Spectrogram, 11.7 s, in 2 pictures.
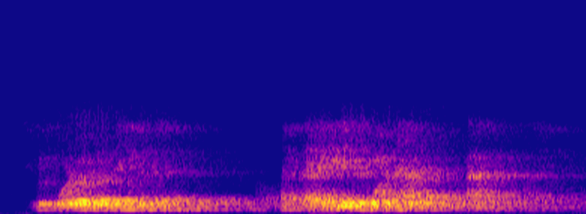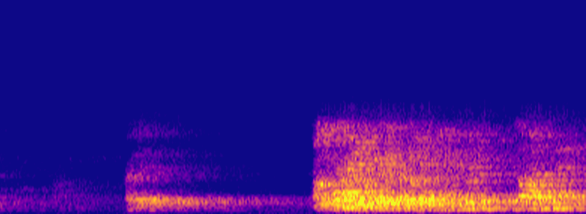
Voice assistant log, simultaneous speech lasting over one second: present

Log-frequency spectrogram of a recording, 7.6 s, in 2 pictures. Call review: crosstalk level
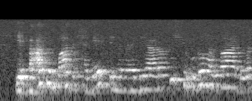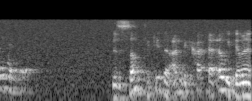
none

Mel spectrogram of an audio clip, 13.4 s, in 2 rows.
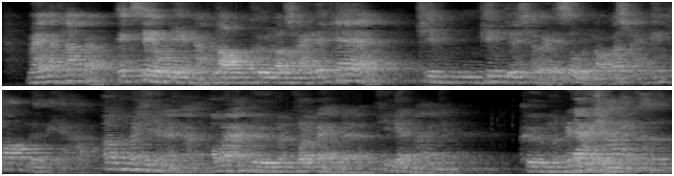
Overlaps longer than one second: none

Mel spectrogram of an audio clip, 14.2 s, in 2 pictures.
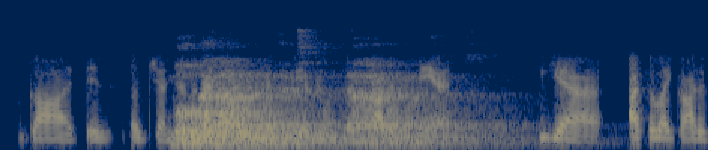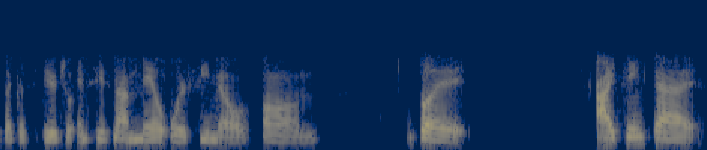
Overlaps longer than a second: present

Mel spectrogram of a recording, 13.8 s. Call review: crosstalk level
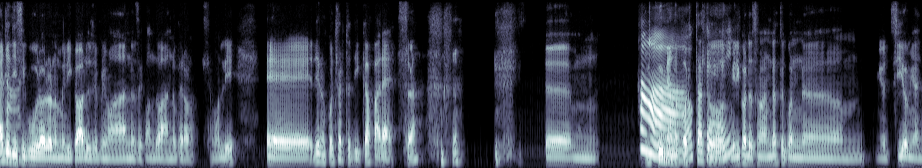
present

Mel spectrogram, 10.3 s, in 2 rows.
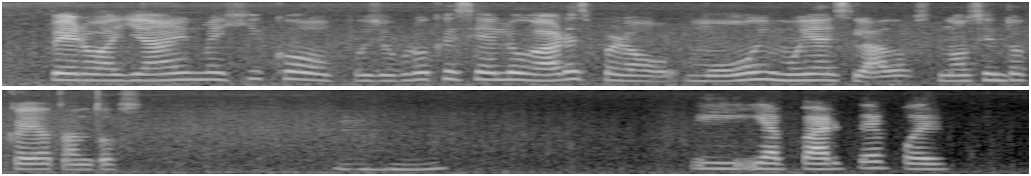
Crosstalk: none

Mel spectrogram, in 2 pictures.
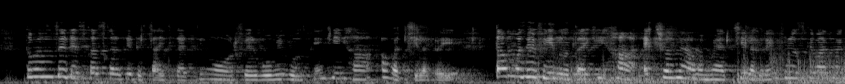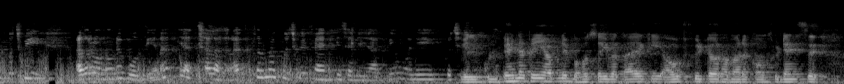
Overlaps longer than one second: none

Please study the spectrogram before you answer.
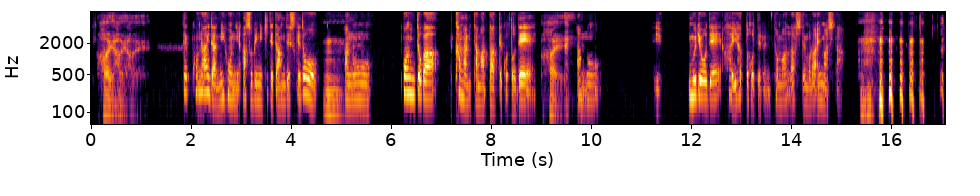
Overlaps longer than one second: none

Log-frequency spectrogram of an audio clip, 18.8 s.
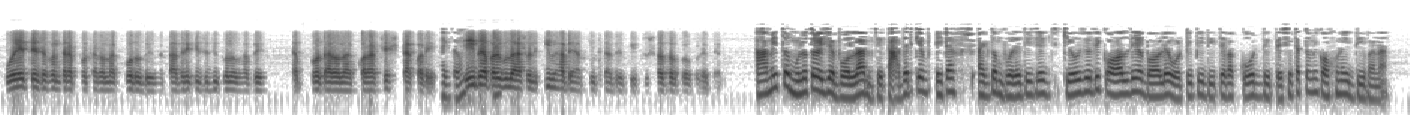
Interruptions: none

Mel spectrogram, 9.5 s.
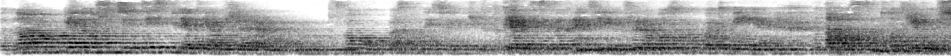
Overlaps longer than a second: present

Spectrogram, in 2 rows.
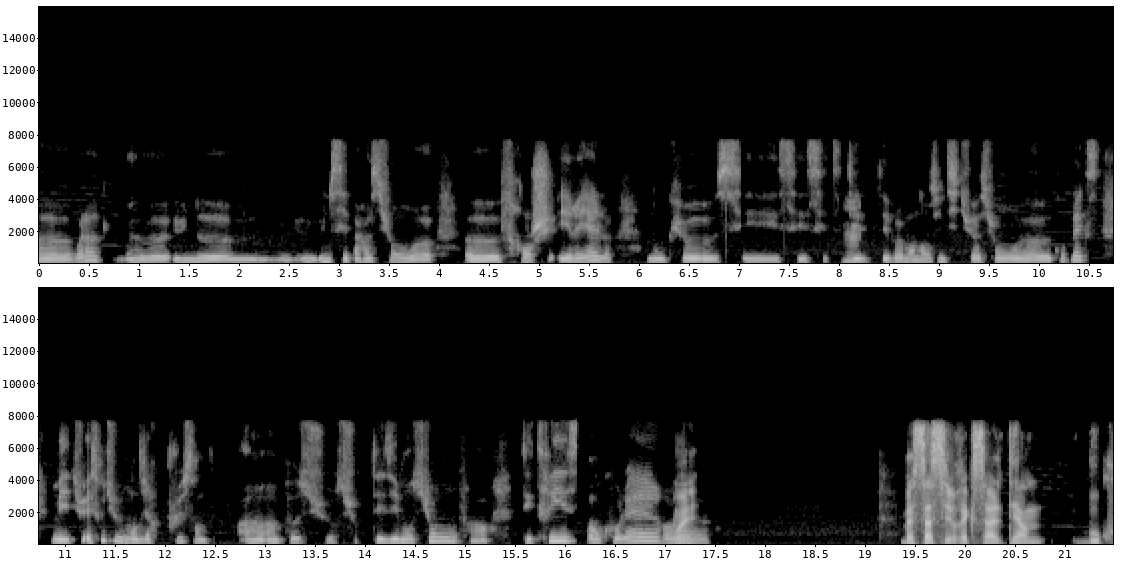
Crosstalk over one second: none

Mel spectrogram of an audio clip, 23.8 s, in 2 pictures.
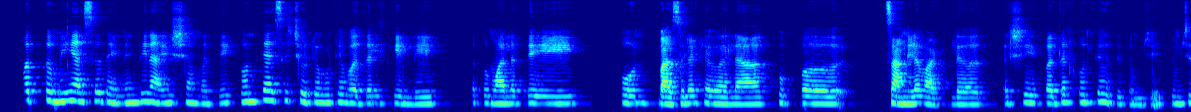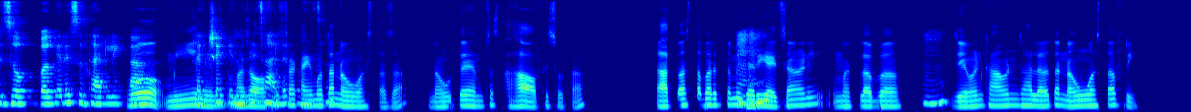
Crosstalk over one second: present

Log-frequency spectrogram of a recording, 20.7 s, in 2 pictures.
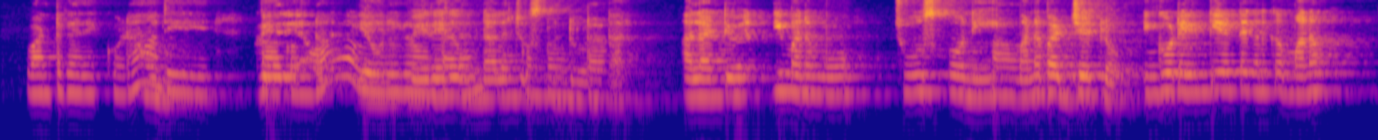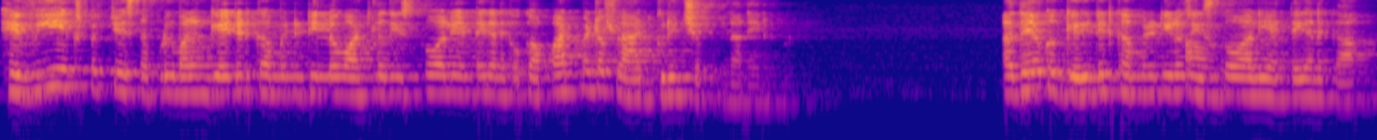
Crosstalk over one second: present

